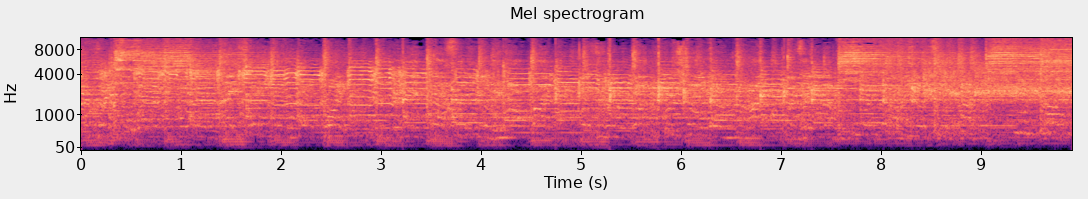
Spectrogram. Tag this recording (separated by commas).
Heavy metal, Rock and roll, Music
